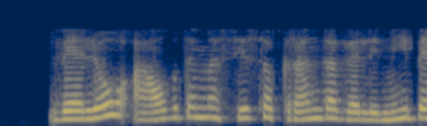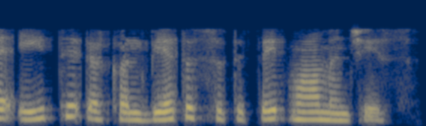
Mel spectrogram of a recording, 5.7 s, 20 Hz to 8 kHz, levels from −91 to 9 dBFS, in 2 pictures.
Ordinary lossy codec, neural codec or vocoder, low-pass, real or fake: AAC, 16 kbps; codec, 24 kHz, 0.9 kbps, WavTokenizer, small release; 7.2 kHz; fake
